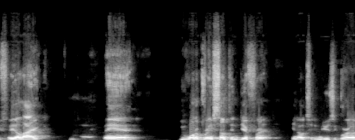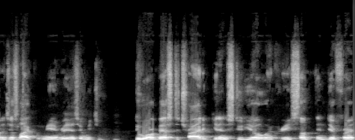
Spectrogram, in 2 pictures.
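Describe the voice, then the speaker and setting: A dark, mellow tone carries an American accent and monotone, flat intonation. The pace is fairly quick, yet long, frequent pauses break it up. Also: man, medium pitch for a man. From St. Louis, Missouri. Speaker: R&B and rap singer. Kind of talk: casual interview chat.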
